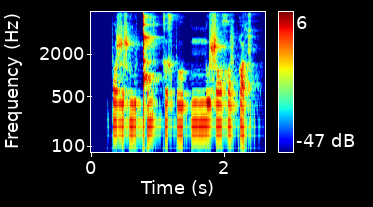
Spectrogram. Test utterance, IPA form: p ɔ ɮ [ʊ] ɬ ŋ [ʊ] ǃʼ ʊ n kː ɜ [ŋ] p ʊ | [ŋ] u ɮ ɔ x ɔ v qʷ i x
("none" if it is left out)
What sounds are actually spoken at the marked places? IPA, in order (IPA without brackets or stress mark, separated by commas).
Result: ʊ, u, x, nː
